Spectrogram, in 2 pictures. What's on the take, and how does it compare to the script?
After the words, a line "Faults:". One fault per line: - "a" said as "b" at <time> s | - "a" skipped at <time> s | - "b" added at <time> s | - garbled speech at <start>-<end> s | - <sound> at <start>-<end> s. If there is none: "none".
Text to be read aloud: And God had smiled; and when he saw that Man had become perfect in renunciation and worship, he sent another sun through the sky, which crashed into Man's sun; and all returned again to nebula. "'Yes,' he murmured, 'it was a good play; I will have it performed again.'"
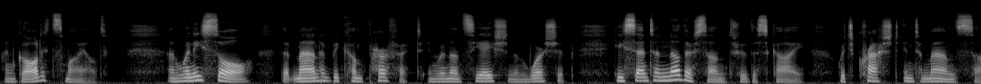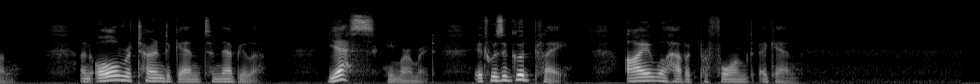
And God had smiled; and when he saw that Man had become perfect in renunciation and worship, he sent another sun through the sky, which crashed into Man's sun; and all returned again to nebula. "'Yes,' he murmured, 'it was a good play; I will have it performed again.'"
Faults:
none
